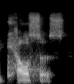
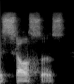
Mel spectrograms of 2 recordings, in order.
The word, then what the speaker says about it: Celsus: Why would Celsus, because the way you pronounce his name in the Latin would be Celsus, but in modern English we say Celsus.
